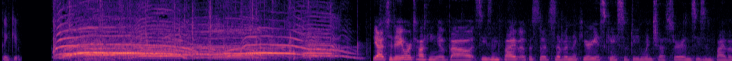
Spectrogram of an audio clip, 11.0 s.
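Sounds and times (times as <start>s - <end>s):
speech: 0.0s - 1.7s, 5.6s - 10.9s
audience clapping and cheering: 0.8s - 5.6s.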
